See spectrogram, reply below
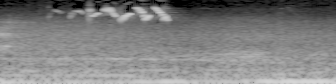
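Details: A Double-collared seedeater delivers one phrase of its Greek song type: a fast string of high, clipped, swooping whistles lasting over a second, against low background rumble.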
